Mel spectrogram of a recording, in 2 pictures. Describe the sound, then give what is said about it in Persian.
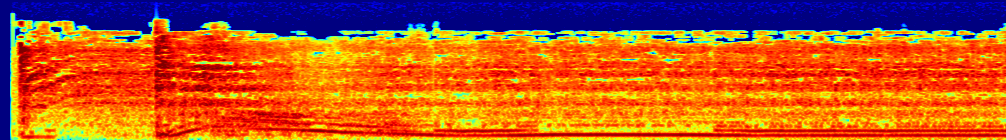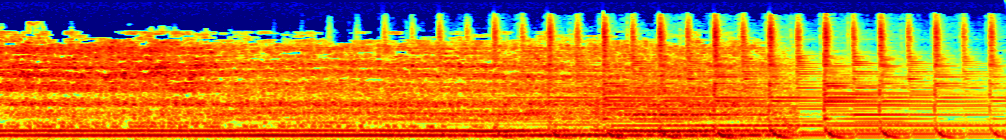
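A minibus engine cranks and catches with a sharp start, then settles into a steady, low, droning idle; near the end the engine note shifts and pulses as it revs. “پس اگه آماده هستین سوار مینیبوسمون بشیم، کمربندامون رو ببندیم و حرکت کنیم.”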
